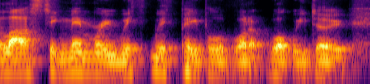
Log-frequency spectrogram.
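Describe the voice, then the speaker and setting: A man with an Australian accent speaks at a moderate pace in a dark, mellow tone. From Australia, Melbourne. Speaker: radio business consultant. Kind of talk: testimony.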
